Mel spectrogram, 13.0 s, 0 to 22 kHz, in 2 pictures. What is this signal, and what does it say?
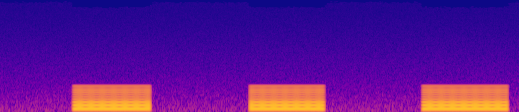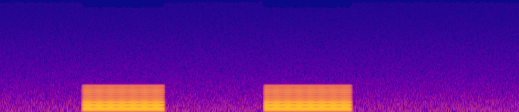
Ship horn signal, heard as a ship's horn, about 90 Hz. 5 short. At sea: I doubt that you are doing enough to avoid a collision.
